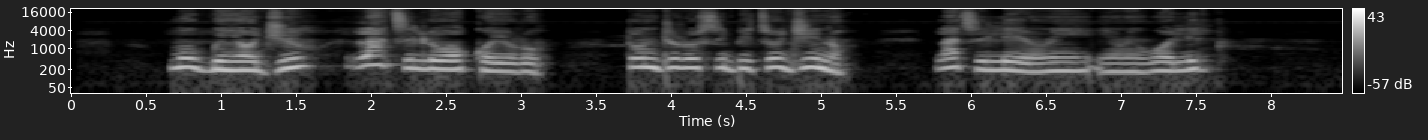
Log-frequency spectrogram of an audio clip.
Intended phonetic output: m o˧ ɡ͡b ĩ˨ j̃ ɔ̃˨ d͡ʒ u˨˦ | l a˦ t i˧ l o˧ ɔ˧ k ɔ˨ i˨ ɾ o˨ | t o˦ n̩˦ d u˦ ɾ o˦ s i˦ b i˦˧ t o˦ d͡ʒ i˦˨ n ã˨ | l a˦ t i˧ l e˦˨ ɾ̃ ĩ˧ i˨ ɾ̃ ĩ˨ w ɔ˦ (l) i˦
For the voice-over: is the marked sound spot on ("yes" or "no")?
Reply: yes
